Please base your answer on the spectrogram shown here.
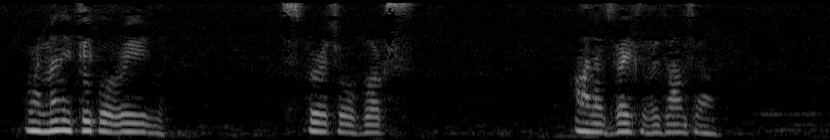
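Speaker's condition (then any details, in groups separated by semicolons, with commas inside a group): Parkinson's disease; others offer remedies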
